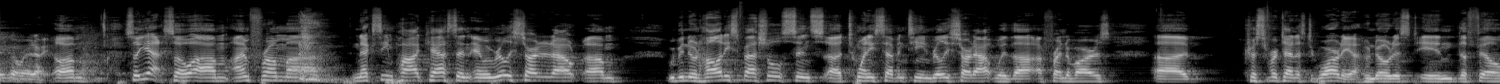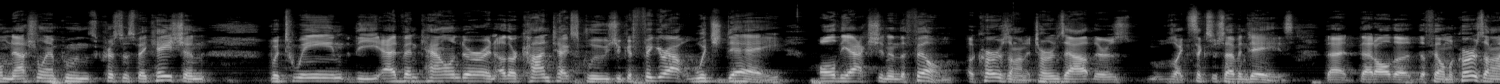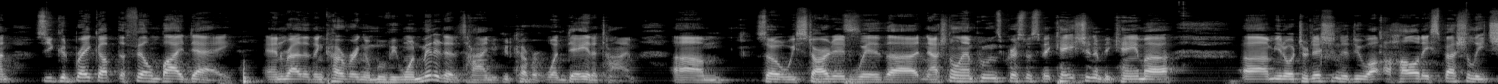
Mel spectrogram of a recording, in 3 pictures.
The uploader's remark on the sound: Live from The Indy Fringe Theater in Indianapolis,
